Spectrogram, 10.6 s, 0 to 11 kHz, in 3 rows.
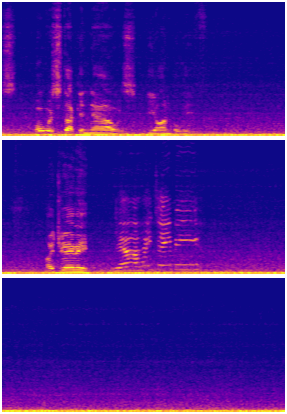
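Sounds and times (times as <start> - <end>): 
car engine idling: 0.0 - 10.6
speech: 0.4 - 2.6, 4.1 - 5.8.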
